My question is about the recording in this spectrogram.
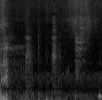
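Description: Faint scraping of a scratch-off lottery ticket's silver coating being rubbed off with a scraper, in a few soft strokes.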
